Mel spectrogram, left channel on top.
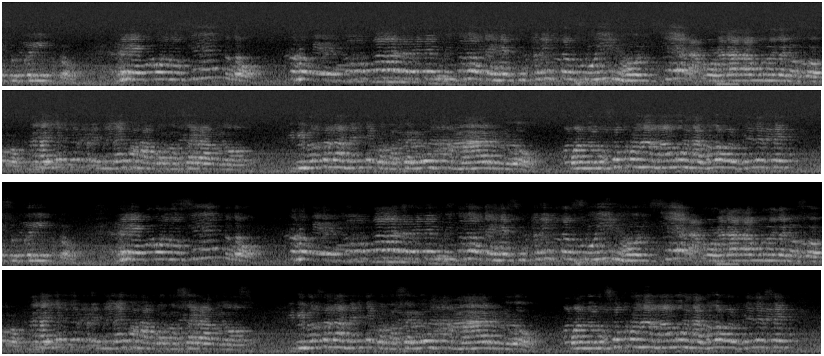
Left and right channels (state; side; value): noise; left; hiss, 14 dB below the sound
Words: reconociendo lo que Dios Padre permitió que Jesucristo su Hijo hiciera por cada uno de nosotros. Ahí es que aprendemos a conocer a Dios. Y no solamente conocerlo, es amarlo. Cuando nosotros amamos a Dios, olvídese,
